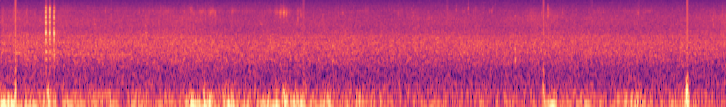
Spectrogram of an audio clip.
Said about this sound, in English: Splashing over the pier.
